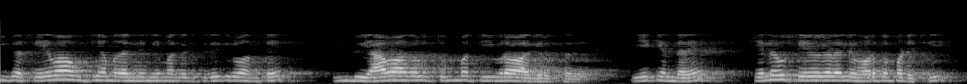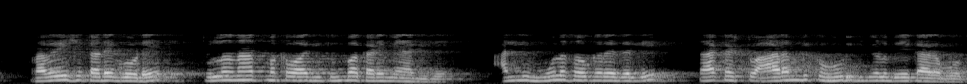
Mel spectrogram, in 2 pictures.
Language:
Kannada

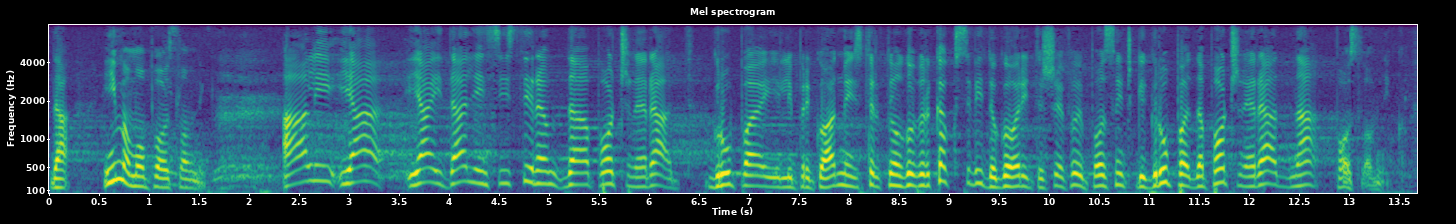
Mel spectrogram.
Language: Serbian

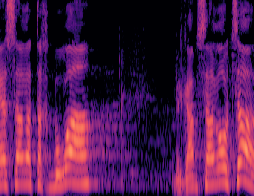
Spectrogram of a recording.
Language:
Hebrew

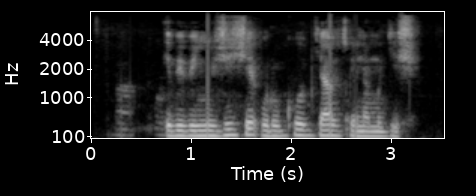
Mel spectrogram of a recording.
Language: Kinyarwanda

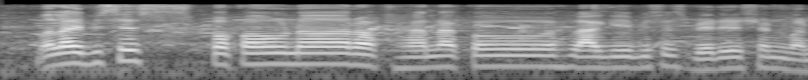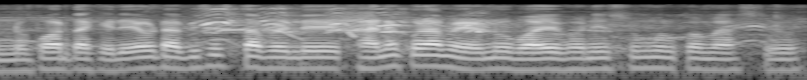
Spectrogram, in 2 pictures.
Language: Nepali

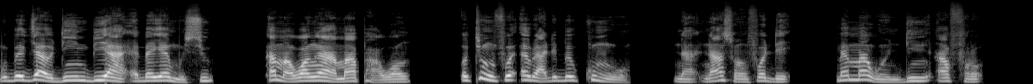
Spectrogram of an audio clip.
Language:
Akan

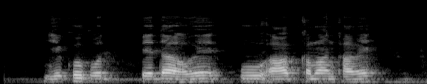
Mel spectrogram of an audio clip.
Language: Goaria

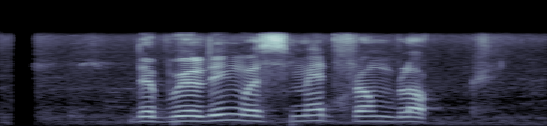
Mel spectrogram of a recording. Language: Sundanese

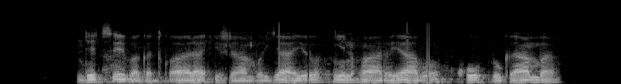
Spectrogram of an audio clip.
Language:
Kinyarwanda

